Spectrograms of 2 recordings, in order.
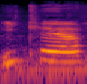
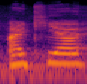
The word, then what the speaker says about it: IKEA: IKEA, depends where you live, how you pronounce it. At home we call it IKEA, but I know IKEA is normally how people say it.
